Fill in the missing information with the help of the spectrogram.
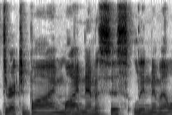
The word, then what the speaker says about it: Lin-Manuel: It's very easy to... Lin-Manuel, just say that.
